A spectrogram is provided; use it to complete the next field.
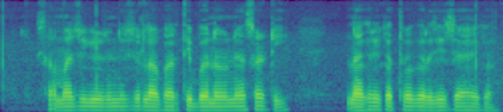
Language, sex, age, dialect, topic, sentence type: Marathi, male, 18-24, Northern Konkan, banking, question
